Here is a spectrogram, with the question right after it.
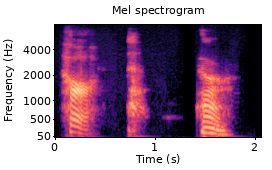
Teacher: reduce the H just a little bit so it's not as much hot but like a breath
